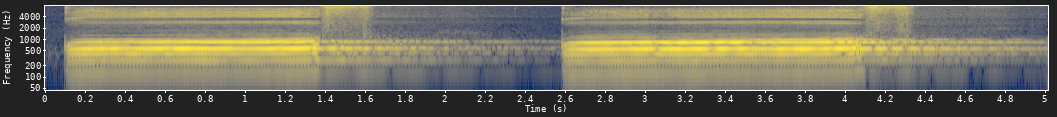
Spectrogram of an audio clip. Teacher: قاف کو بھی موٹا پڑھیں گے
